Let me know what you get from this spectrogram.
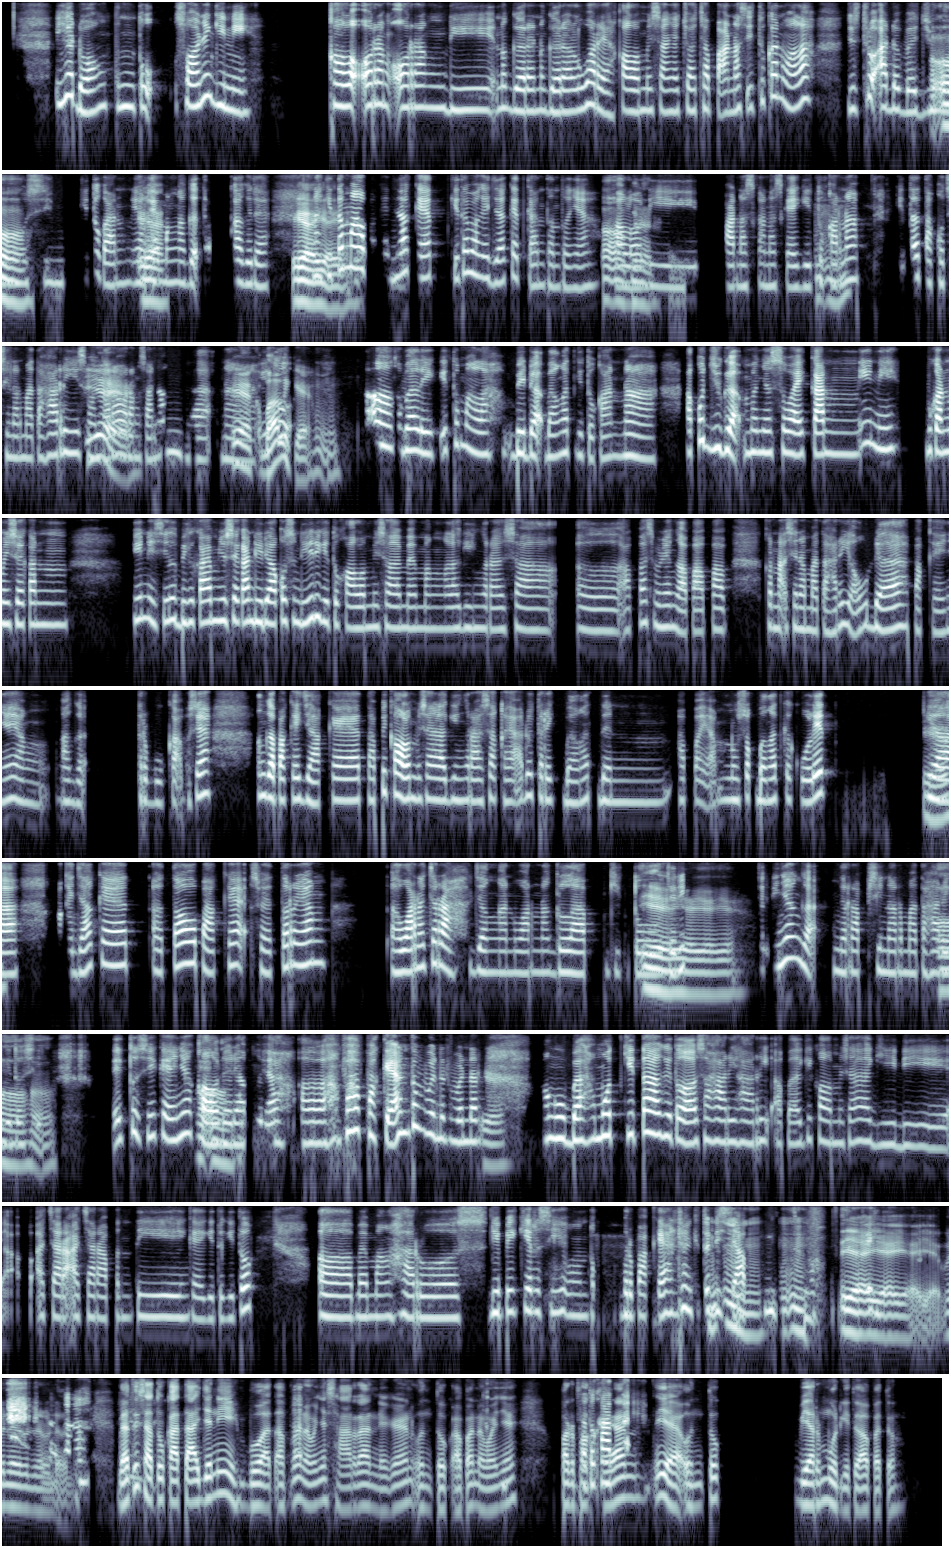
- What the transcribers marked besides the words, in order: tapping; other background noise; laughing while speaking: "apa"; in English: "mood"; laughing while speaking: "hmm"; laughing while speaking: "berpakaiannya gitu, disiapin gitu loh, kayak gitu"; in English: "mood"
- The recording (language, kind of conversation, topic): Indonesian, podcast, Bagaimana pakaian dapat mengubah suasana hati Anda sehari-hari?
